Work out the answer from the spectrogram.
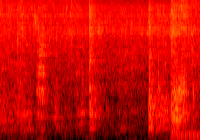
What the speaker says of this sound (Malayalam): ഇഞ്ചി നല്ലായിട്ട് മൂക്കണം കേട്ടോ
